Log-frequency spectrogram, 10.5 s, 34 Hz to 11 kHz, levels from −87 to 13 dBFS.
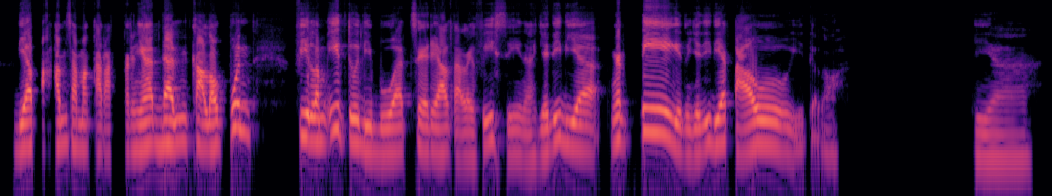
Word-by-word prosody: dia 150 +3 +4
paham 150 +1 -3
sama 140 -2 -1
karakternya 135 +4 -1
dan 165 +1 +4
kalaupun, 155 - +3 0.4
film 175 -4 +2
itu 220 -8 +1
dibuat 130 -2 -2
serial 130 -1 +1
televisi 120 +2 -6
nah 110 -1 -11
jadi 125 +8 -3
dia 150 -6 0 0.2
ngerti 195 +1 +3
gitu, 125 - -10
jadi 145 - -3
dia 170 +1 +1
tahu 155 -5 +1
gitu 70 - -17
loh. - - -22 1.3
Iya. 105 -1 -14
145 Hz, 125 wpm, -23 LUFS, 125-165 Hz, 1.3 s, dia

